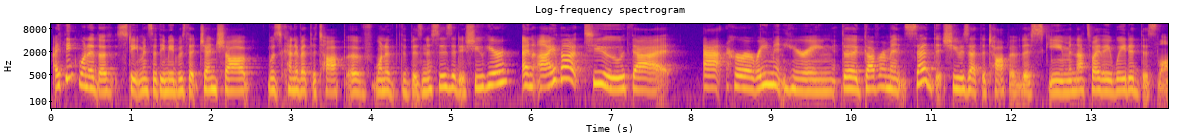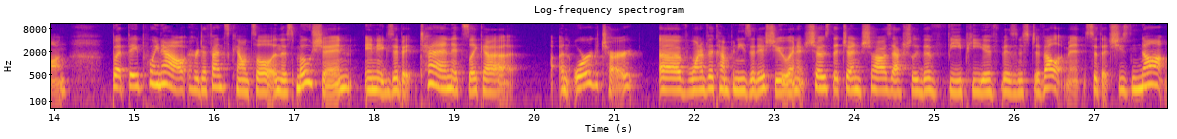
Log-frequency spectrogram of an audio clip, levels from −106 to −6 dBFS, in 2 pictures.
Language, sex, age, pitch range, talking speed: English, female, 20-39, 185-230 Hz, 210 wpm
